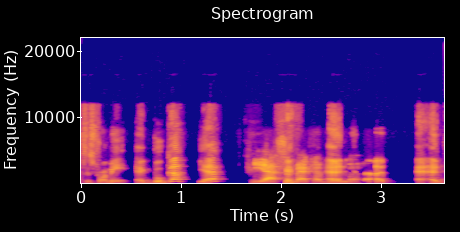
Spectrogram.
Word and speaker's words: Egbuka: Rabbi, pronounce this for me. Egbuka?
